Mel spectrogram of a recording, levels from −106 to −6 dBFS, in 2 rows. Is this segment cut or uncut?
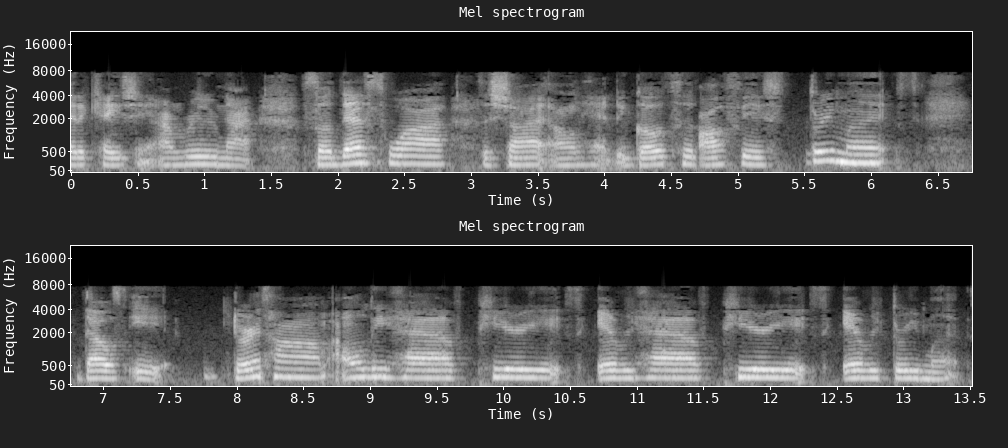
cut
